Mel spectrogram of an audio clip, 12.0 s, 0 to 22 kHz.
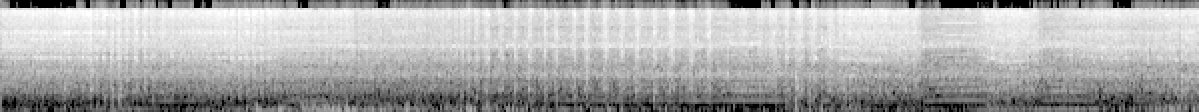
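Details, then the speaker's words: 2006 Honda Accord with a rusty exhaust and a bad leak, before its MIG weld patch: the engine starts and idles with raspy, hissy puffing throughout. "This Honda's got pretty bad exhaust leak."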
